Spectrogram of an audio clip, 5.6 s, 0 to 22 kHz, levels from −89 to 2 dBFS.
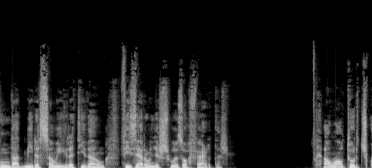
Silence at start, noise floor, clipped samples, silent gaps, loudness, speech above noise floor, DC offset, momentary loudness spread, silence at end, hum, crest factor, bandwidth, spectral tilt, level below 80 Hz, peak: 0 s; under -90 dBFS; under 0.1%; none; -16 LUFS; over 74 dB; under 0.1%; 10 LU; 0.1 s; none; 16 dB; 15 kHz; -5.5 dB/octave; -36 dBFS; -2 dBFS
